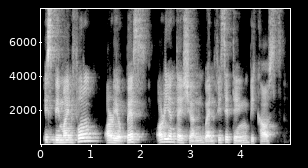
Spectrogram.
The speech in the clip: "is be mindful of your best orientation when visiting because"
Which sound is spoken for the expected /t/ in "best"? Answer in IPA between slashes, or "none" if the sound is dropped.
/t/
